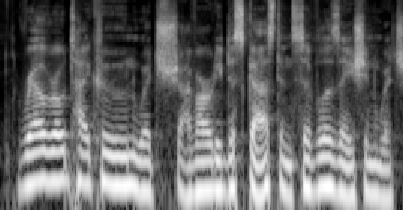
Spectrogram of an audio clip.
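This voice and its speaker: A man's normal speaking voice at medium pitch, with ordinary pitch variation. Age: 30s. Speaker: retro gaming podcast host. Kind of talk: casual monologue. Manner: frequent fillers and repetitions.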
